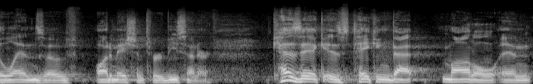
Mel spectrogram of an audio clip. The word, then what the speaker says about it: Keswick: the the Keswick project k-e-s-w-i-c-k pronounced Keswick that's the code word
